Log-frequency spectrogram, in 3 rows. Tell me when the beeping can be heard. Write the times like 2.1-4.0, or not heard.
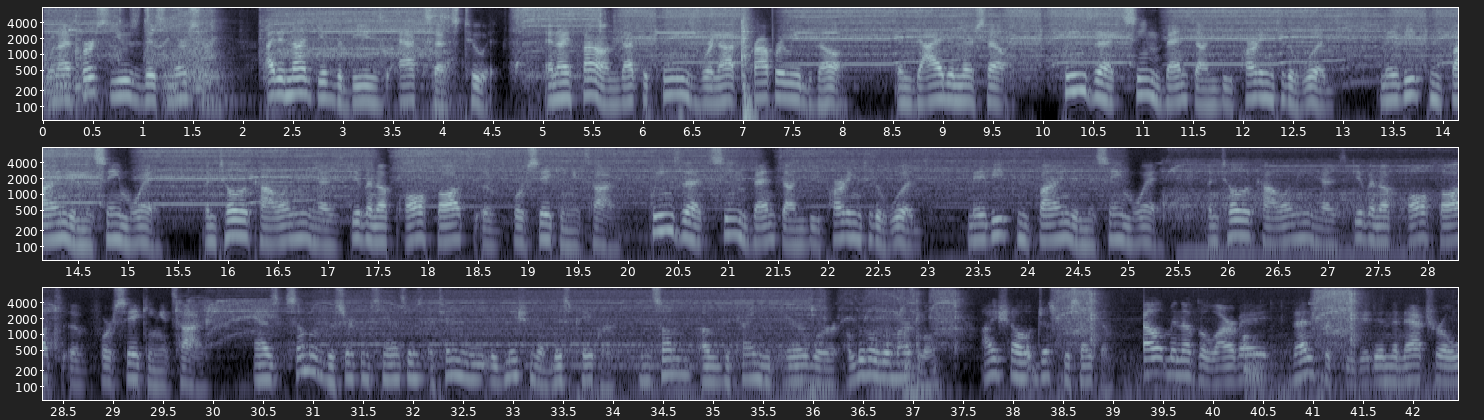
6.1-8.0.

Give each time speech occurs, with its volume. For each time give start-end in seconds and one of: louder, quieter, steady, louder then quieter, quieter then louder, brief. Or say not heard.
0.0-42.4 quieter.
